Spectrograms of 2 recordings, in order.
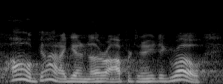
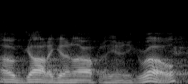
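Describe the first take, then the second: First: It is said in an excited, delighted tone. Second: It is said in a weary, groaning tone. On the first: Growth is welcomed as a gift. The speaker calls it right. "It's a fun dance when you finally realize" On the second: Growth is dreaded as a burden. The speaker calls it wrong. "which we've all said it like that"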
